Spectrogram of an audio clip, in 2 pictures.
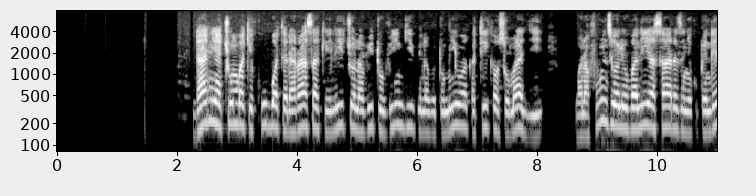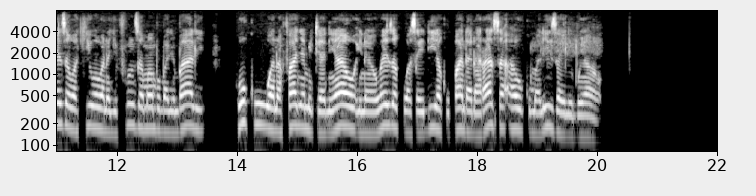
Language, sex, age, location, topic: Swahili, male, 36-49, Dar es Salaam, education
